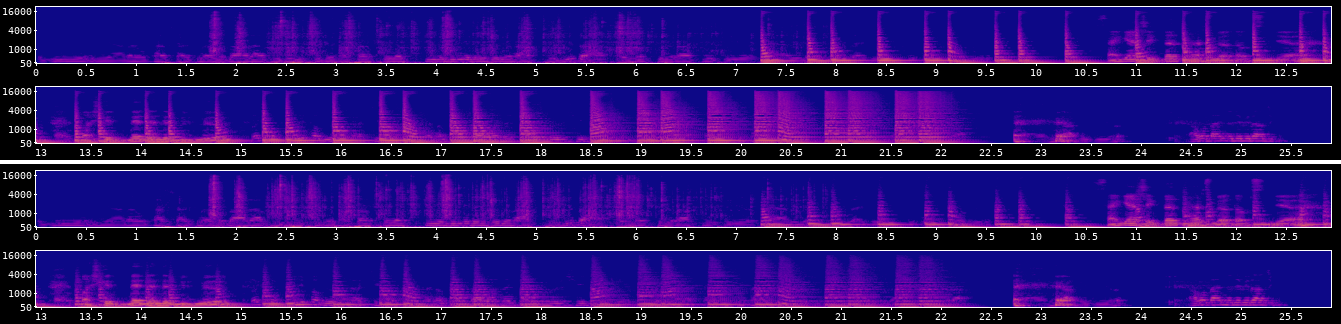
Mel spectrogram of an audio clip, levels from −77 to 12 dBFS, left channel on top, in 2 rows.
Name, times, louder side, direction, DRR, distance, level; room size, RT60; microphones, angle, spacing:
voice 1, 0.0-9.6 13.1-13.9 15.1-22.3 22.8-23.8 24.4-25.4, equal, 60° right, 1.0 m, -49 dB
sound 1, 1.2-7.9, right 3 dB, 90° right, 0.9 m, -44 dB
sound 2, 7.2-10.7 11.0-18.2 18.5-22.3, left 5 dB, 60° left, 0.3 m, -35 dB
voice 2, 10.7-14.9 22.7-23.3 24.3-24.5, right 4 dB, 35° right, 0.3 m, -36 dB
2.8 x 2.2 x 3.3 m
head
